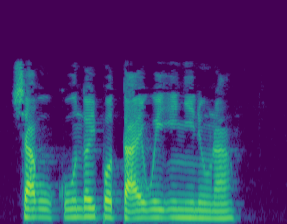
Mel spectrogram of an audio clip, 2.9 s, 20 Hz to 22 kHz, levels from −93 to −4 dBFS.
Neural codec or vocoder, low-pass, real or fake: none; 7.2 kHz; real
